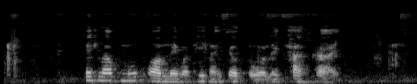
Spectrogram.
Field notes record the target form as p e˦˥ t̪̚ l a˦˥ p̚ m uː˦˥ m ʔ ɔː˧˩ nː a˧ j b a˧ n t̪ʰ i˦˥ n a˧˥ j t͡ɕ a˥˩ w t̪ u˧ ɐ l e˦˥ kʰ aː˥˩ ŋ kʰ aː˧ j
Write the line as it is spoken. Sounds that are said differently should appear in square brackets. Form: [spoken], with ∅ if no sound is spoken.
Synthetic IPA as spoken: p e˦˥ t̪̚ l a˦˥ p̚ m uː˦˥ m ʔ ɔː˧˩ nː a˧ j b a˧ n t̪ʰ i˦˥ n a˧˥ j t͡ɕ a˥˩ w t̪ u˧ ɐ l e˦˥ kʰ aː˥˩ ŋ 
